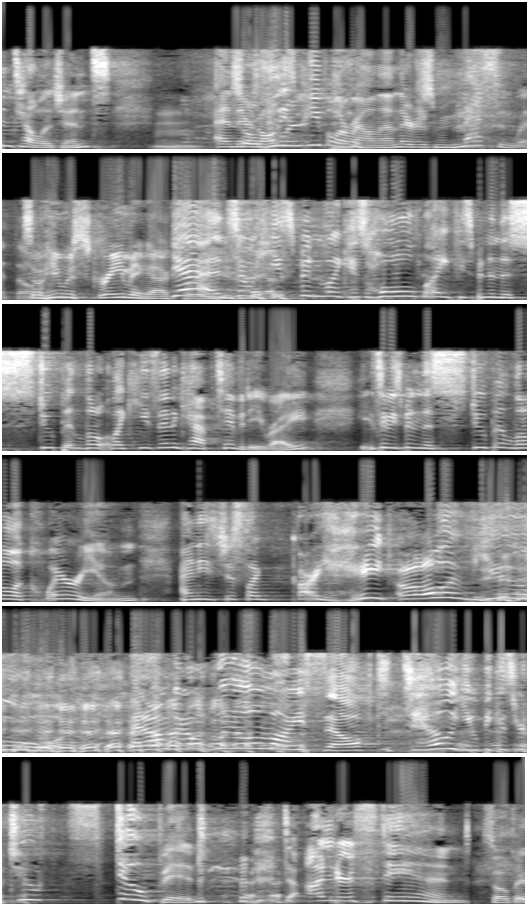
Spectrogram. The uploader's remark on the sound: Live From CSICon 2012. Live Q&A.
